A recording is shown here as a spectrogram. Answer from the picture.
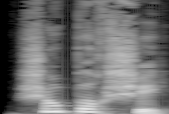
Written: Champorcher

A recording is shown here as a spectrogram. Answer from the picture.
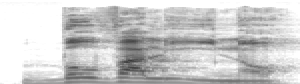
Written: Bovalino

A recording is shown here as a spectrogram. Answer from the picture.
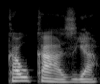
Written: Caucasia

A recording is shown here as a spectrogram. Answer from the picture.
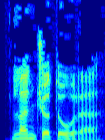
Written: lanciatoia

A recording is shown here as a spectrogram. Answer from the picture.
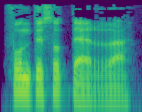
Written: Fonte Sotterra

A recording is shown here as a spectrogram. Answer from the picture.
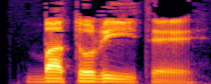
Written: batolite

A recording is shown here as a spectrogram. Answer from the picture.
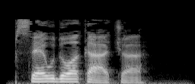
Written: pseudoacacia

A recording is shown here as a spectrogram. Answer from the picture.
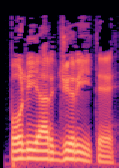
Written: poliargirite

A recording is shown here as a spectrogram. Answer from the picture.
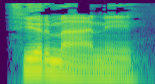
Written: Firmani

